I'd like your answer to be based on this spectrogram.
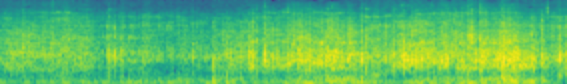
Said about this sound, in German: Julian hat gerade in der Handmühle äh, einen Kaffee gemahlen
